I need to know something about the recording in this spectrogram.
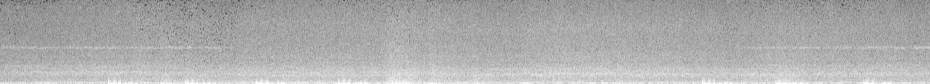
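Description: Race car engines roar steadily at high speed.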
